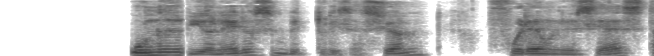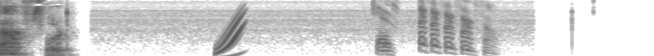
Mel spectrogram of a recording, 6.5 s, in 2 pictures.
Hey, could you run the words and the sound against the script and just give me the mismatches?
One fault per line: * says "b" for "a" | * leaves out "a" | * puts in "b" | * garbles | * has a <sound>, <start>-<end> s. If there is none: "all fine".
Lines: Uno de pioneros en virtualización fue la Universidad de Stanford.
* has a chirp, 4.3-4.5 s
* has a chirp, 5.1-5.8 s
